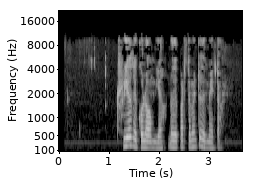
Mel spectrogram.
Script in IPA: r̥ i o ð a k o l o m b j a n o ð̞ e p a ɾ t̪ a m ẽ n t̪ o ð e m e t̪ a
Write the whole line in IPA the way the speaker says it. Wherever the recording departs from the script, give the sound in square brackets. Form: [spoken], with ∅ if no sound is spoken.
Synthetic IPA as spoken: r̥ i o ð [e] k o l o m b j a n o ð̞ e p a ɾ t̪ a m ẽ n t̪ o ð e m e t̪ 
